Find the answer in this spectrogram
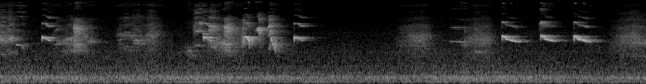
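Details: Rainbow lorikeet calling: short, sharp, high chirps, some buzzy and some thin and tonal, in scattered groups of two to four, over a steady low background hum.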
